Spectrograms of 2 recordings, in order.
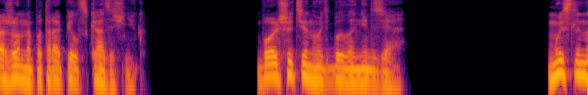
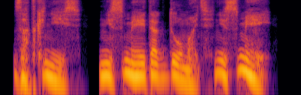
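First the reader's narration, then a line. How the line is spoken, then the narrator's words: Moaning storyteller. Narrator (Russian): Сказочник застонал, и Герда уподобилась ему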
